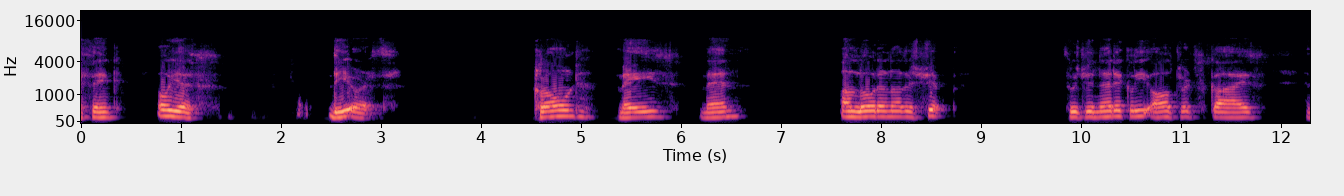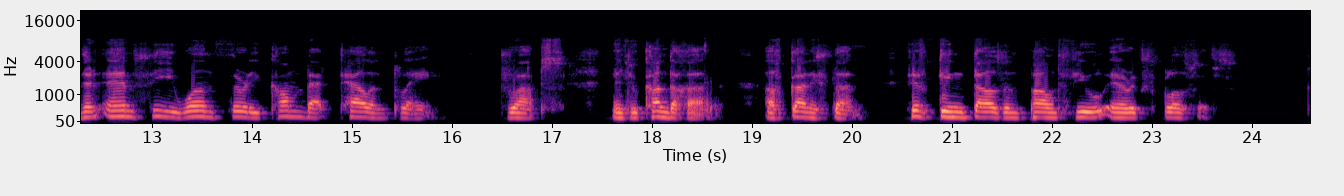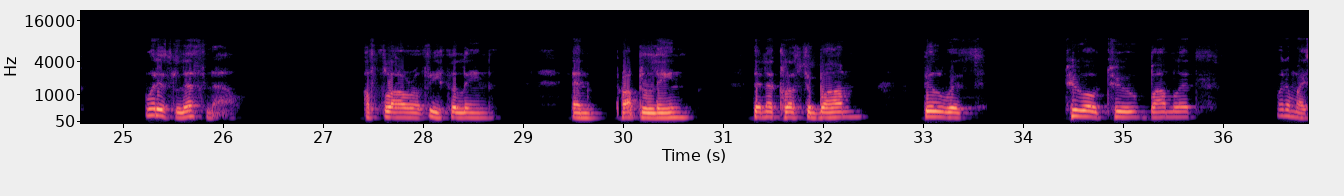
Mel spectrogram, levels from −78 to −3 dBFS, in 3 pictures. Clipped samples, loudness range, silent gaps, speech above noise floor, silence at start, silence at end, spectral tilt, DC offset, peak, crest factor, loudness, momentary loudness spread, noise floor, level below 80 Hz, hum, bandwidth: under 0.1%; 4 LU; none; over 64 dB; 0 s; 0 s; -6.5 dB/octave; under 0.1%; -14 dBFS; 14 dB; -27 LUFS; 16 LU; under -90 dBFS; -84 dBFS; none; 9.4 kHz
